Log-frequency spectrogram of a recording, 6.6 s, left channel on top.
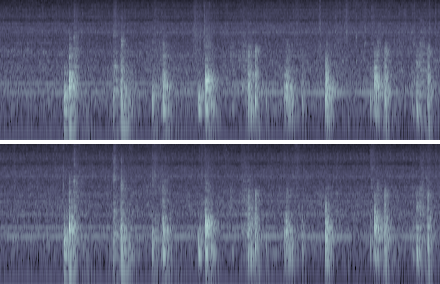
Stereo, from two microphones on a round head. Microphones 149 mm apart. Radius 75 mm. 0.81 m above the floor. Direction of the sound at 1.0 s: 25° right (ahead or behind).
